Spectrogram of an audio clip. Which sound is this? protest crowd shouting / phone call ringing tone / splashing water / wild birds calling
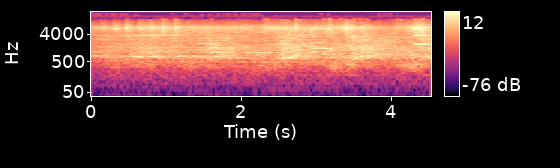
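protest crowd shouting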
